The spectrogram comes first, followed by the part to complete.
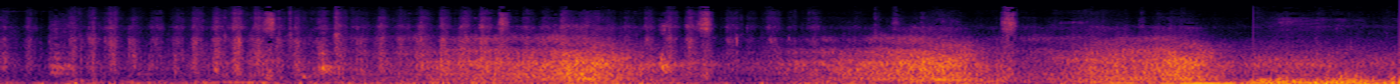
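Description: Roadside traffic noise: a few swells of road noise from passing vehicles, each rising and fading over about a second, in the middle and latter part, over faint light ticks.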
